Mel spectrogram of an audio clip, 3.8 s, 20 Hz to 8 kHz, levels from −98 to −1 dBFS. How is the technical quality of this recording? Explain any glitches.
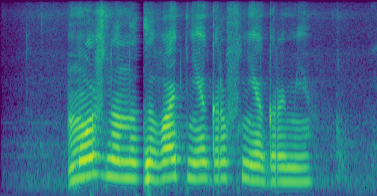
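Two brief network dropouts mar the speech, both covered over by the receiver's concealment. Nothing reaches above 8 kHz, consistent with G.722 coding at 64 kbps, so a spectrogram shows a clean ceiling there.

From 0.90 to 0.94 s there is a short concealed packet loss. About 20 ms of audio never arrived in time, and the decoder filled roughly 17 ms of it by extending the preceding sound before crossfading back into real signal. You hear a quick smear or wobble. On a spectrogram the patch runs unnaturally steady for that sliver, and the waveform joins smoothly at each end.

From 1.36 to 1.45 s a burst of packet loss removes about 80 ms, with around 70 ms synthesised. The receiver kept extrapolating the last sound while lowering its level, so a voiced sound becomes a held buzz and anything else a fading hiss, and the speech resumes further along with that stretch missing. 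On a spectrogram, the frozen patch dims toward the right edge. In the waveform, a decaying envelope is followed by an abrupt restart.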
